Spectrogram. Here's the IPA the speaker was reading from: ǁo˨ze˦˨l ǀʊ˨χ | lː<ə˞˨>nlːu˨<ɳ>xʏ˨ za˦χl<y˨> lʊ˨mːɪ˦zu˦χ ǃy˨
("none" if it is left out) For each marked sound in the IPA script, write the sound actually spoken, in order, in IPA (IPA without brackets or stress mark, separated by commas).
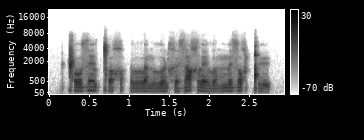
ɐ˨, ɳ, e˨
